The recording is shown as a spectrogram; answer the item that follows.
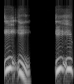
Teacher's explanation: इ ई इ ई को प्रोनंसिएशन करने पर हमारी जीभ तालु को टच होती है तो ये तालव्य में आ जाते हैं।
